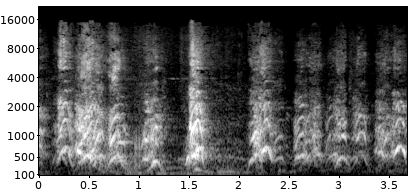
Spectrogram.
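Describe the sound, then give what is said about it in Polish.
Several dogs belonging to a woman owner bark in quick, overlapping bursts, some yipping and higher-pitched, forming a continuous clamor throughout with no one speaking. “Nasze jest dążenie do tego, żeby odebrać tak naprawdę pani te psy.”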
